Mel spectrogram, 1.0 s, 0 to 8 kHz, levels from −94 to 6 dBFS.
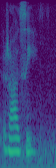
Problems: constant background noise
